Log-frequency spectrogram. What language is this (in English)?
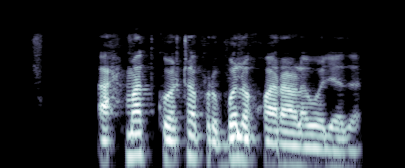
Pashto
